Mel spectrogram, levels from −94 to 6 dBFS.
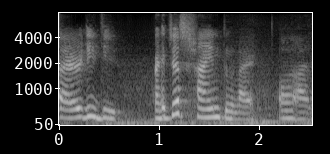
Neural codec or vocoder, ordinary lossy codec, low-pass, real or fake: codec, 16 kHz, 1 kbps, X-Codec, HuBERT features, trained on general audio; none; none; fake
